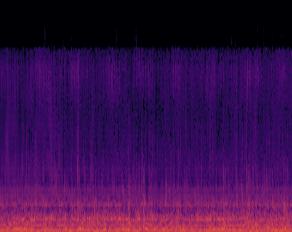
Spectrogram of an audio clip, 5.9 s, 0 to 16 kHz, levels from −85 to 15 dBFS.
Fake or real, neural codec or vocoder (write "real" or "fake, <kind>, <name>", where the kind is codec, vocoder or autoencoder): fake, vocoder, BigVGAN v2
